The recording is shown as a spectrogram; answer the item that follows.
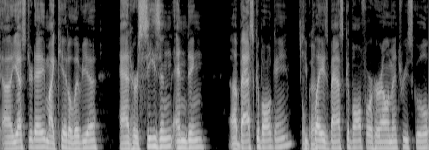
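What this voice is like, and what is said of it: Slightly raspy voice. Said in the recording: “my voice is a little raspy, ... I am known as the loud dad on the sidelines, screaming instructions to the team.”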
